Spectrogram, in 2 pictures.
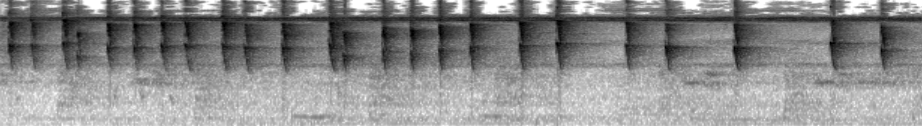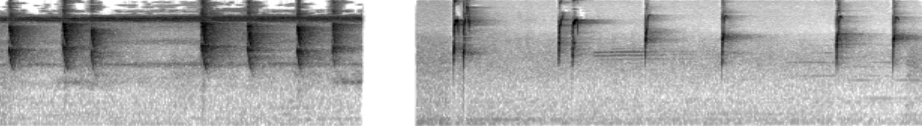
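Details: Rapid run of sharp, dry squirrel chips packed closely for several seconds, then a short silence and fewer, more widely spaced chips.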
